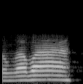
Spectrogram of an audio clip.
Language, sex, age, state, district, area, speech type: Bodo, female, 45-60, Assam, Chirang, rural, conversation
